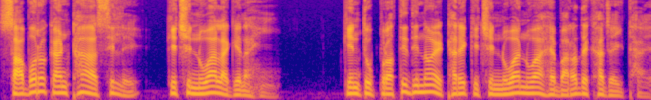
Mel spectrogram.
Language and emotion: Odia, neutral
